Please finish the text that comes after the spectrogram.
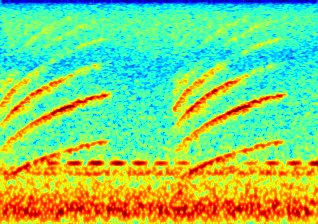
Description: klaxon.wav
